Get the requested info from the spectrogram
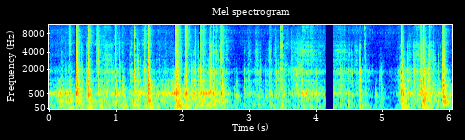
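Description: Sewer inspection camera's push cable being drawn back through the line, with irregular clicks and knocks over a steady low rumble and hum. The sound cuts out for an instant about four seconds in.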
